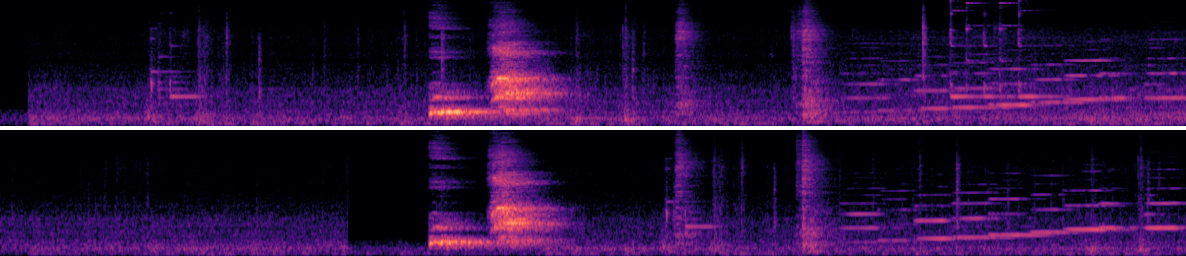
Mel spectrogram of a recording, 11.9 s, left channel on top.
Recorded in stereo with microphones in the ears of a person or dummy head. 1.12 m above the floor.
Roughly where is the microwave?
Right.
